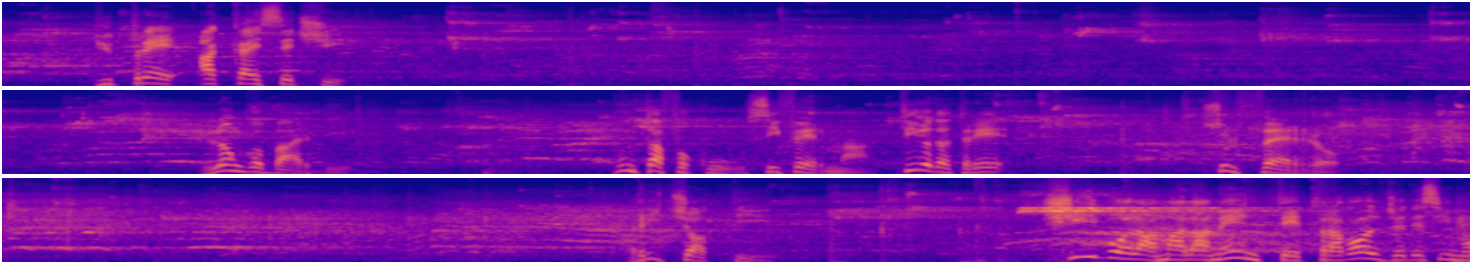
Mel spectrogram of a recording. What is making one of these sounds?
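Sneakers squeak sharply on a hard court in an echoing gym.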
